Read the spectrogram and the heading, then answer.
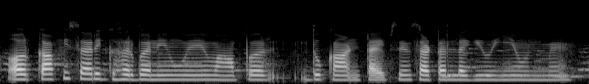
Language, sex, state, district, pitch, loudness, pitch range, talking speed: Hindi, female, Jharkhand, Sahebganj, 220 Hz, -21 LUFS, 210-230 Hz, 175 wpm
